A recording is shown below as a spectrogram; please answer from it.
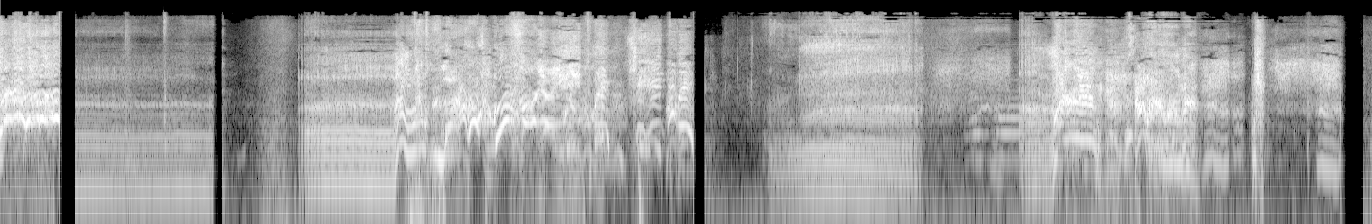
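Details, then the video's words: Angry Chihuahua indoors in a small room, giving drawn-out, tonal growling snarls in three long bursts with sharp yips between, while a person talks and coaxes it throughout. "The most Angry Chihuahua in the world"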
